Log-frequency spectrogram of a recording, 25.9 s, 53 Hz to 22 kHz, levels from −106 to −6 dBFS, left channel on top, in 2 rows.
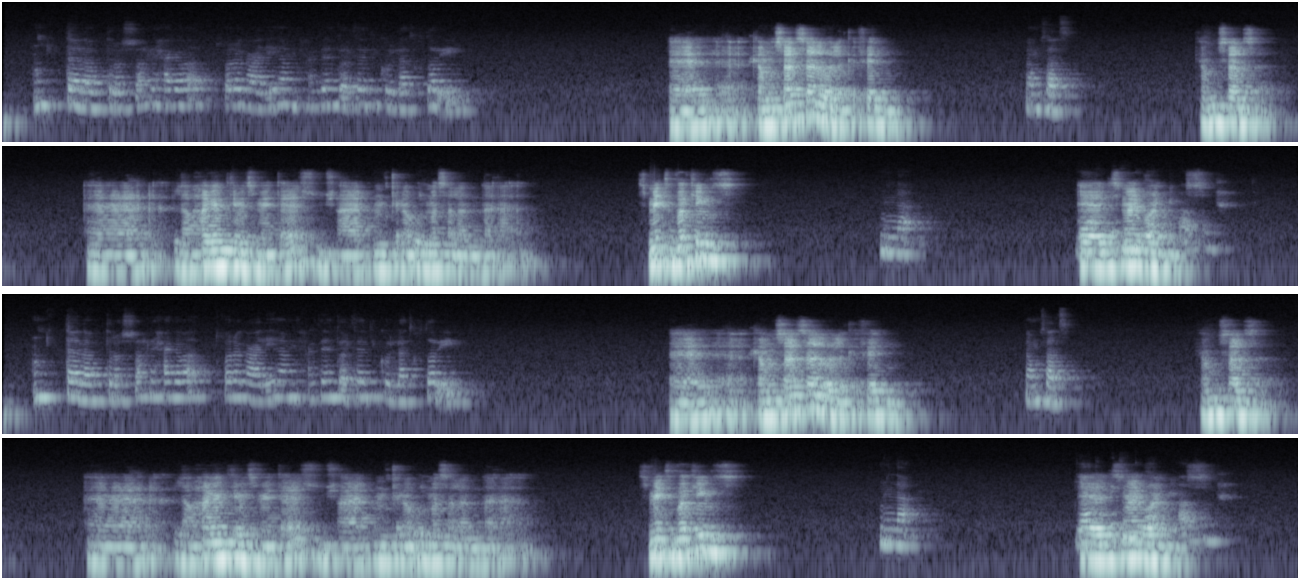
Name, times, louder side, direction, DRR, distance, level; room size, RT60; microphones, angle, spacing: voice 1, 0.3-4.5 10.2-10.6 21.7-22.0 23.7-25.1, right 2 dB, 40° right, 3 dB, 0.5 m, -40 dB
voice 2, 6.7-9.0 12.0-12.7 13.8-18.2 19.4-20.3 23.7-25.0, left 1 dB, 90° left, 2 dB, 0.8 m, -27 dB
3.8 x 3.0 x 2.3 m, 0.72 s
head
